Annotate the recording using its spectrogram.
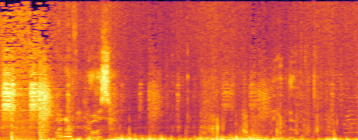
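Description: Background music cuts off about half a second in. Wind buffeting an outdoor microphone follows, with a few brief voice sounds around a second in.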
